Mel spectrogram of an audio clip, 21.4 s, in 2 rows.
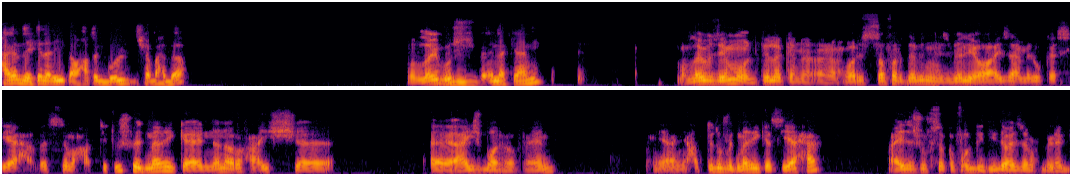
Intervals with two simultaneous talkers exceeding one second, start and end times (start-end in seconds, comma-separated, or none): none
